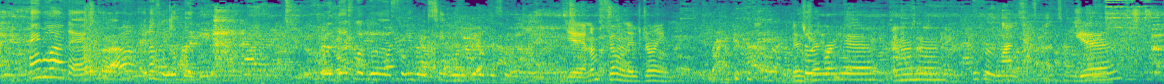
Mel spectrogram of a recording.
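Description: A spoon scrapes through guacamole in a stone bowl.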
